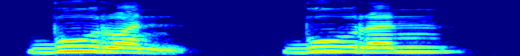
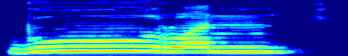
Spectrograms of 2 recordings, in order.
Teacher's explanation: The sound of boo is extended because of waw madda here.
